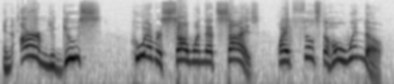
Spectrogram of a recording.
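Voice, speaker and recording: A man voicing an impatient, bossy male rabbit in a storybook, shrill and ordering others about. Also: big pitch swings, normal speed, pushed and bright, dry recording, full character voice. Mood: irritable.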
